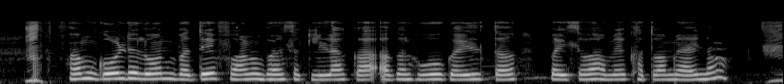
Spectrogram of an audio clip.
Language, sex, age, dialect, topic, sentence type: Bhojpuri, female, 60-100, Western, banking, question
